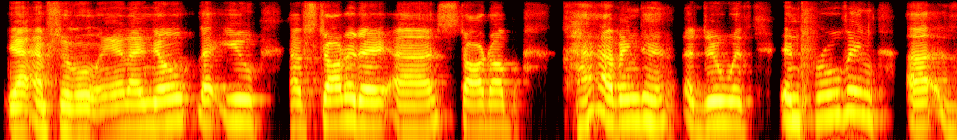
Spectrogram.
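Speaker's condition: Cerebral palsy; cerebral palsy present from birth

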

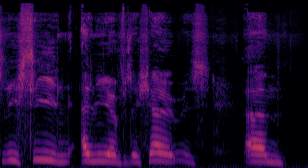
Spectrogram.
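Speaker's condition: Cerebral palsy; wheelchair user

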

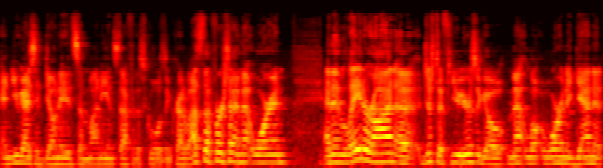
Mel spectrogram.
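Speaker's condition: No condition

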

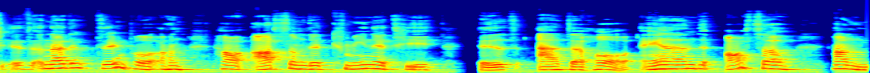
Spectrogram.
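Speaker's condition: Cerebral palsy; viewer asked why talking like that

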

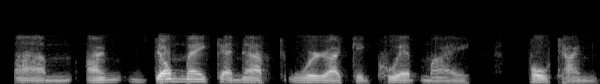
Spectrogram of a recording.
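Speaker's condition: Speech impediment; uncoordinated movement

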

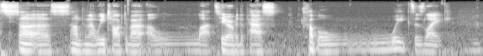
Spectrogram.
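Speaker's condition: Stuttering; strong fear of public speaking since at least age 14; speaks publicly and on recordings, describes self as now free to speak; long avoided public and recorded speaking because of stutter; prolonged sounds

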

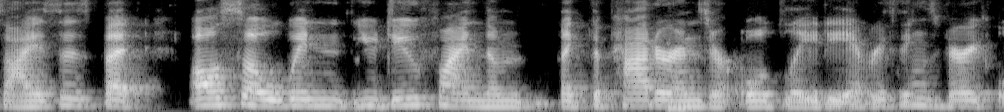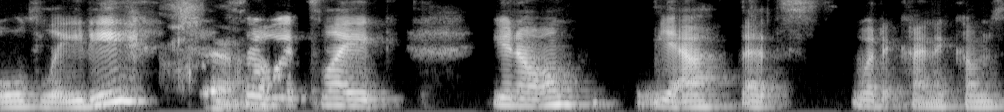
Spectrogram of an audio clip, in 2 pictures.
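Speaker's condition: No condition

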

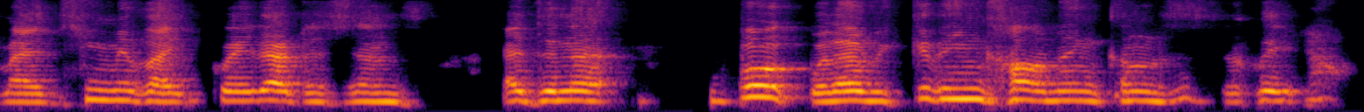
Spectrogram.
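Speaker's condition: Cerebral palsy, mild

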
